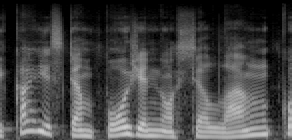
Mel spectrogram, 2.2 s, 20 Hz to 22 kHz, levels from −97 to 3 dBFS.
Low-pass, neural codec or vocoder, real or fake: 19.8 kHz; codec, 44.1 kHz, 7.8 kbps, DAC; fake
